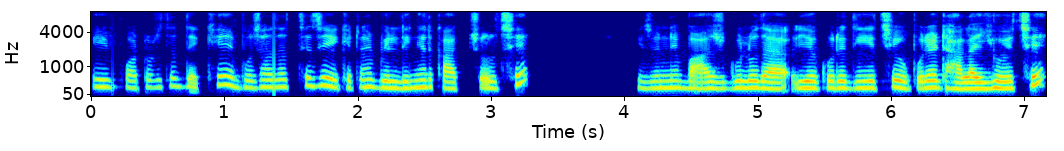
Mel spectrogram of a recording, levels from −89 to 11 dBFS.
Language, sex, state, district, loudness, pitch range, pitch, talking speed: Bengali, female, West Bengal, Jhargram, -26 LUFS, 190-220 Hz, 200 Hz, 185 wpm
